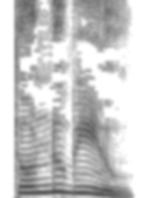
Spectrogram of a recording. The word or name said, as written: ತೊಂಡುಬೀಳು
